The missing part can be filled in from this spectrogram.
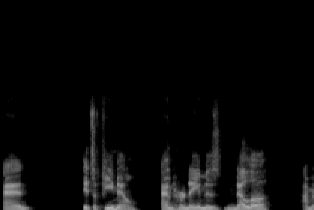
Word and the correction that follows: Nila: The last name is pretty close, I feel like. But I think her first name is Nila. – Nila.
